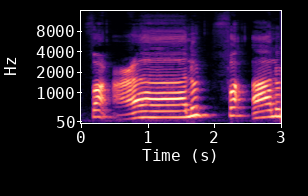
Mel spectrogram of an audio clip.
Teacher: आइन को अपने हलक के दरमियान से अदा करना है और लंबा करना है क्योंकि इसके बाद अलिफ मद्दा है।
